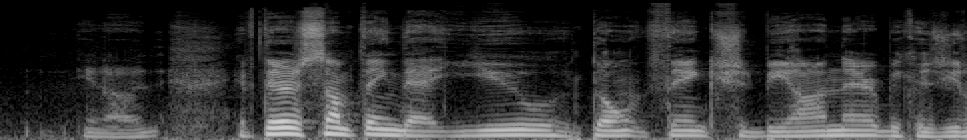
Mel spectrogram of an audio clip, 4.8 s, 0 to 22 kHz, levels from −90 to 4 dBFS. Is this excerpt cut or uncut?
uncut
